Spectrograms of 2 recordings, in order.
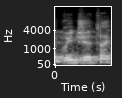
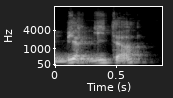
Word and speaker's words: Birgitta: Il y a Brigitta qui dit que alors, je pense qu'on dit Birgitta. Il me semble qu'on dit Birgitta, qu'on prononce en tout cas Birgitta.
